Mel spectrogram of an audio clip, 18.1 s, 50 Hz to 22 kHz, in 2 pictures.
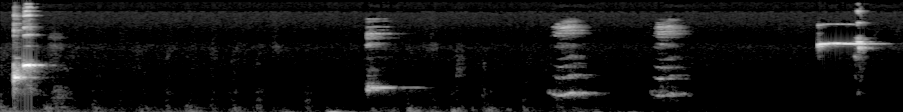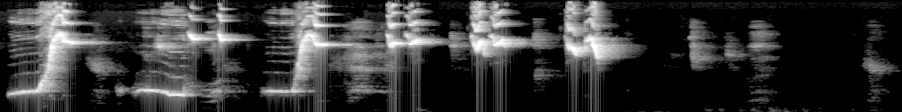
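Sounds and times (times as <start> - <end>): parrot whistling and chirping: 0.1 - 0.4, 8.2 - 15.2.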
